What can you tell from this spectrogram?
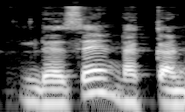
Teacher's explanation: ये महाप्राण व्यंजन भी है, महाप्राण वर्ण भी है, स्पर्श वर्ण भी है और मूर्धन्य वर्ण भी है।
